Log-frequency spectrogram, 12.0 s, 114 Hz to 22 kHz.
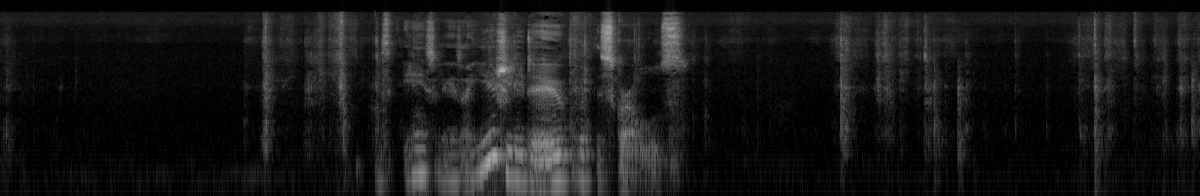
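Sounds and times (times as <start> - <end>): paper rustling: 2.4 - 4.1, 8.3 - 12.0.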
